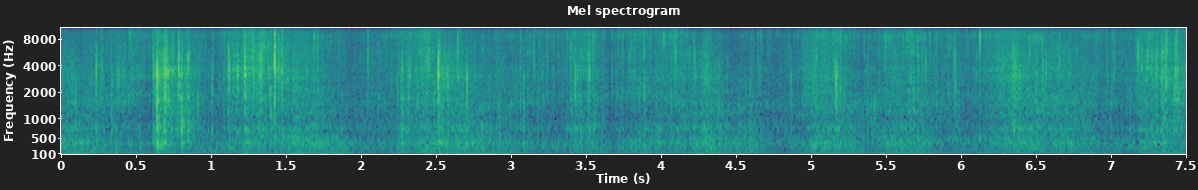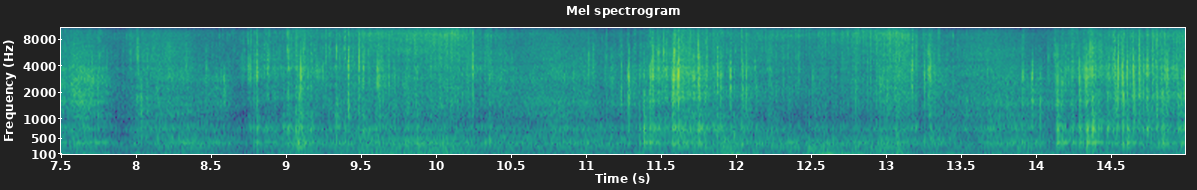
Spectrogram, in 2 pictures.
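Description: Both hands, fingertips with dark-painted nails, squeeze, rub and crumble a loose pile of dry, crumbly pink, yellow and white soap flakes and chunks, solid brittle pieces resting on a flat surface. A steady stream of dense, bright crunching and crackling plays with almost no low end, rising and falling in small swells as the flakes break apart.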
